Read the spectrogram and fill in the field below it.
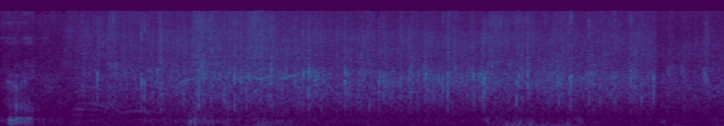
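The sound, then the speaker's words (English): An audience applauds the speakers steadily for several seconds after a discussion, a dense, even wash of many hands clapping that stays loud and sustained throughout, with faint crowd murmur underneath. “Big round of applause for those folks right there.”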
